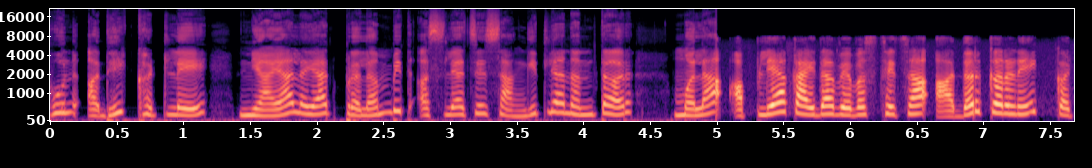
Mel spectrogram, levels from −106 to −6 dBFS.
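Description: The speech recording's input was likely switched to a poorer device at 4.99 s, with no gap at the switch. From there to the end, nothing above 7.6 kHz remains, so the sound turns duller, its level shifts by a few decibels, and a faint new background noise appears.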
